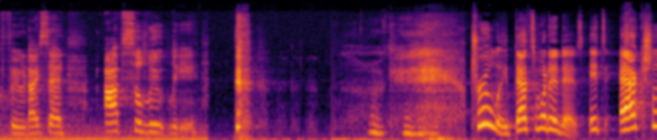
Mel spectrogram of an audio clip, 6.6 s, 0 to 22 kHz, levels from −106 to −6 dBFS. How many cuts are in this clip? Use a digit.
1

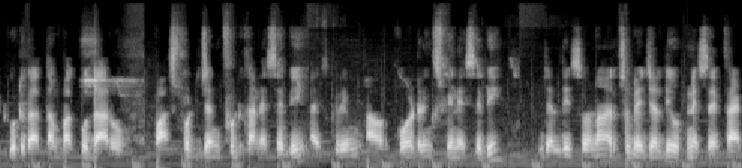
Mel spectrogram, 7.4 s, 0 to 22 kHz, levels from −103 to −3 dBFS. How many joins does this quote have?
2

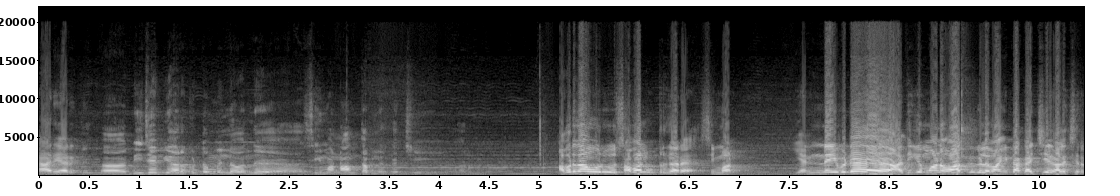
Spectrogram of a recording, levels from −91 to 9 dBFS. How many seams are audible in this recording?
0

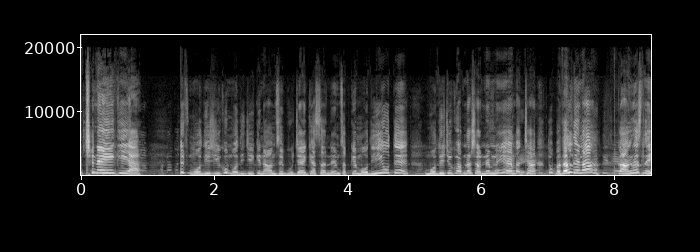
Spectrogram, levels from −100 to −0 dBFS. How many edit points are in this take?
1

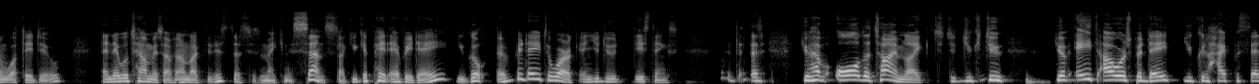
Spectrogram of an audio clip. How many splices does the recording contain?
0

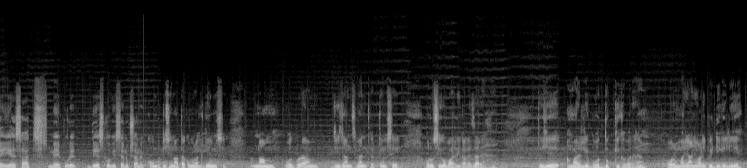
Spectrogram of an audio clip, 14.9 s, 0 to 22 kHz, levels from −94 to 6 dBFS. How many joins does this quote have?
1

